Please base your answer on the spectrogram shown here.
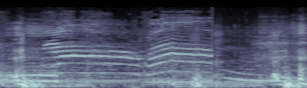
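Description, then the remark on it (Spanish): A person imitates a cat, giving two or three drawn-out, wavering meows, with a little background chatter around them. “Miau, miau.”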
